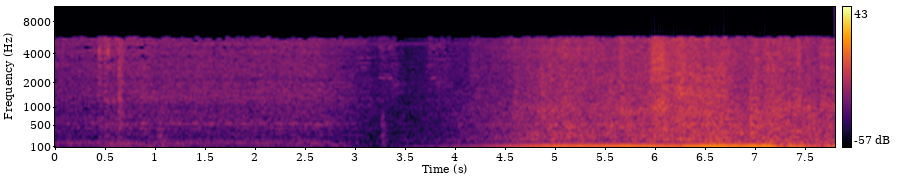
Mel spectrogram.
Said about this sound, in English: The police vans drive into the underground parking.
